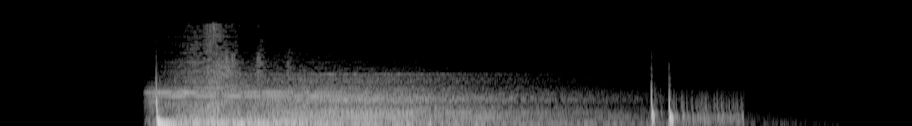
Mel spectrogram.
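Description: A deep electronic whoosh swells and slowly fades.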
